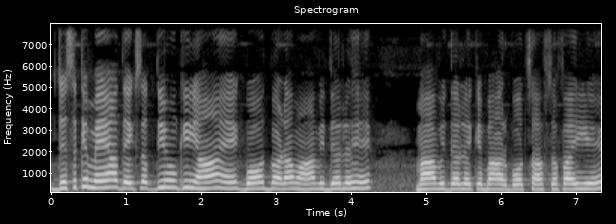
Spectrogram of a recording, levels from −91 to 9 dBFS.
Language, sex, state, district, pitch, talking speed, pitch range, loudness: Hindi, female, Goa, North and South Goa, 265 Hz, 170 wpm, 250-295 Hz, -13 LUFS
